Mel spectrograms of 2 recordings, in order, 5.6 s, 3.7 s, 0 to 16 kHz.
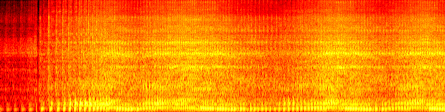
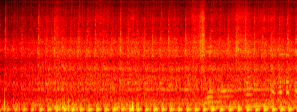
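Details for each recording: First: Motorcycle single-cylinder engine (TMX155) runs with loud metallic clatter, owner notes a noisy timing gear and heavy leak; heard before the rebuild with original parts. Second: Yamaha Mio Sporty scooter engine after teardown and replacement with original magneto set, previously noisy timing gear and knock: single-cylinder idles with a steady, even low thump, quiet, no knocking or clatter; normal idle.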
